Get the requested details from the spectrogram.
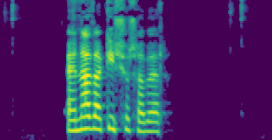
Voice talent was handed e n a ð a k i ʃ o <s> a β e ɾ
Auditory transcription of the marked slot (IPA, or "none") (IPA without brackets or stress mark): s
